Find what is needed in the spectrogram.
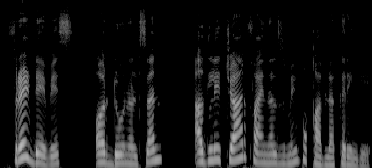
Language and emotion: Urdu, neutral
